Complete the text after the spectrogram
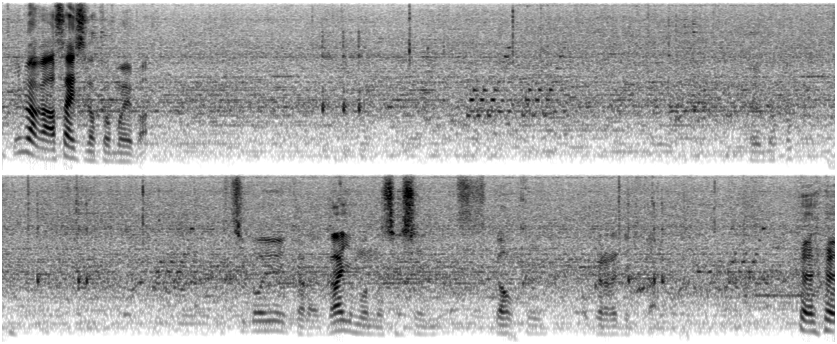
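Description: A slot machine plays electronic jingles and beeps.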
